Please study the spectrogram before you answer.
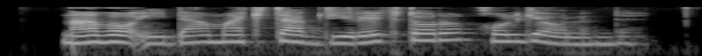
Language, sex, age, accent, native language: Uzbek, female, 18-24, Samarqand, Uzbek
